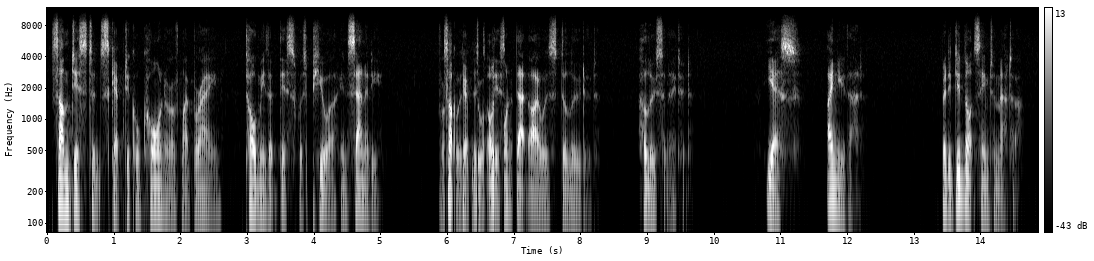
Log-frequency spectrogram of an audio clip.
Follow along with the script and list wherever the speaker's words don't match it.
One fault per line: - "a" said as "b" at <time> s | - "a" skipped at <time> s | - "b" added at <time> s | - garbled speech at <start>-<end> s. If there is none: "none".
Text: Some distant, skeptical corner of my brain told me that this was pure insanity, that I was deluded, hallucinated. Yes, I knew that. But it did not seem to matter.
- garbled speech at 5.9-7.0 s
